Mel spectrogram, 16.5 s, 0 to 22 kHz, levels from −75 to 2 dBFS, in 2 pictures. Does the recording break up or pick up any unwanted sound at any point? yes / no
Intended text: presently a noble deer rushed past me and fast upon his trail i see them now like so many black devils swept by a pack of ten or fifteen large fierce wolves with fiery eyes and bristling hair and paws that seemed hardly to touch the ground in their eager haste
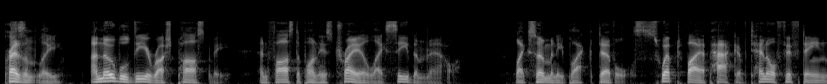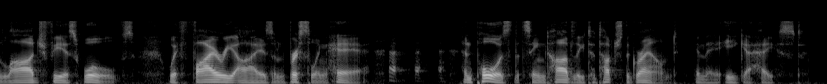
yes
